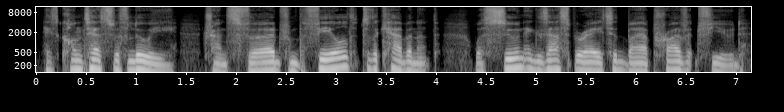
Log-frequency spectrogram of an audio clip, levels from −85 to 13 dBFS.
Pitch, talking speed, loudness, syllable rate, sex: 125 Hz, 150 wpm, -18 LUFS, 4.7 syllables/s, male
